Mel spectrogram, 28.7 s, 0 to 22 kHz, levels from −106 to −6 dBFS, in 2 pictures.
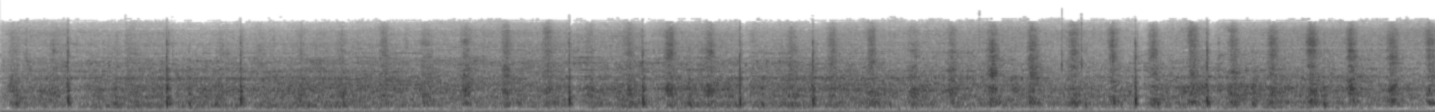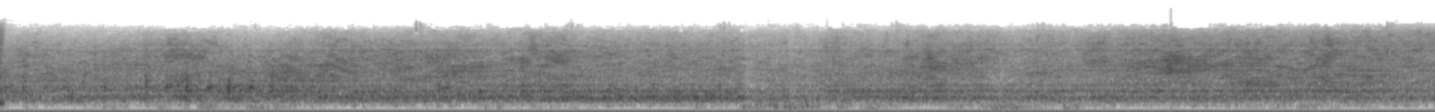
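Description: Around 22.62 s and again at 26.06 s there are two tiny glitches from damaged data in a compressed stream. Bad bytes there trip up the decoder, which misreads those frames and has to resync, so you get a brief blip each time.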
